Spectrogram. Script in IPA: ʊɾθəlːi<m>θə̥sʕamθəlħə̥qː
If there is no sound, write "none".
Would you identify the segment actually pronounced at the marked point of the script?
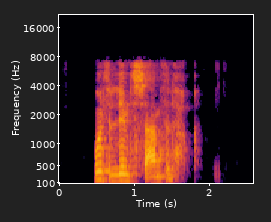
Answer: m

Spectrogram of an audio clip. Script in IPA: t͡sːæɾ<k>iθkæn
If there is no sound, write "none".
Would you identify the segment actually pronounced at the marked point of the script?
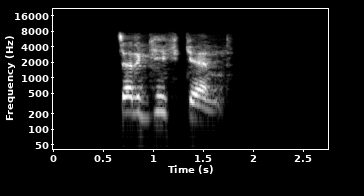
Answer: ɡ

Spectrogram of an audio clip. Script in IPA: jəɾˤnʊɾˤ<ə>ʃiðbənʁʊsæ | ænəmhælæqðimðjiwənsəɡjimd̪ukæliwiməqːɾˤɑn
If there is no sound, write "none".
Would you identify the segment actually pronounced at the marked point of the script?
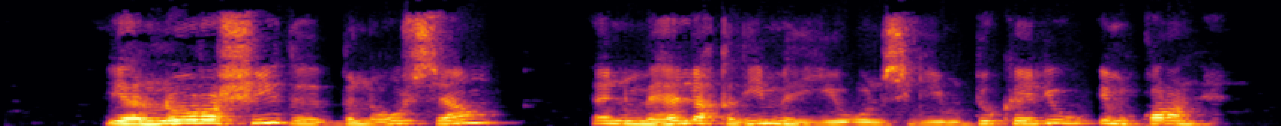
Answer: ɑ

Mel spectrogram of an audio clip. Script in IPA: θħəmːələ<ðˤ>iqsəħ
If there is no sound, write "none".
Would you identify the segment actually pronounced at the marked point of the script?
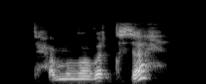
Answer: ðˤ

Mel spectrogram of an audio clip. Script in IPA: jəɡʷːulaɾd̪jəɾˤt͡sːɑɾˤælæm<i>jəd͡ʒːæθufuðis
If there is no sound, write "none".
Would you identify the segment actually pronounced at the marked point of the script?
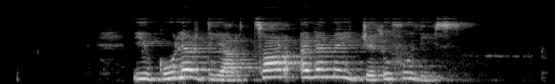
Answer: æ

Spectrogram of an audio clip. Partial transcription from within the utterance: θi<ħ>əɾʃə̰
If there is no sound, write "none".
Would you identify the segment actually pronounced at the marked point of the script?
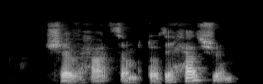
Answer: ħ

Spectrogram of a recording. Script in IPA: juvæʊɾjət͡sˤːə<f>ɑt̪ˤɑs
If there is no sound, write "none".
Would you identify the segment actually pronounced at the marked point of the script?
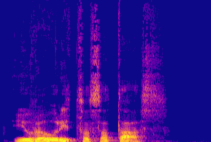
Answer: s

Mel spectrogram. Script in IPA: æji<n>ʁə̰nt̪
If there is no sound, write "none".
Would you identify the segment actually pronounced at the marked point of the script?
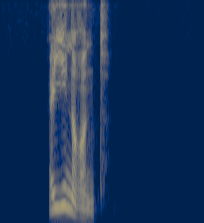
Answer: n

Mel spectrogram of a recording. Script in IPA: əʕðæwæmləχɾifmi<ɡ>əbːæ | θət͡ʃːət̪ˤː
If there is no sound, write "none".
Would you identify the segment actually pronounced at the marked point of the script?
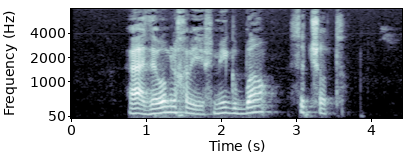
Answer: ɡ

